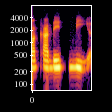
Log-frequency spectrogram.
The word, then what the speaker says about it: academia: Você leu academia, né? O mi foi a sílaba mais forte que você pronunciou.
